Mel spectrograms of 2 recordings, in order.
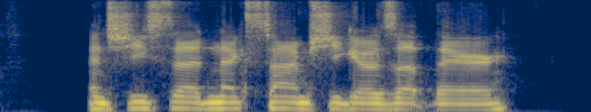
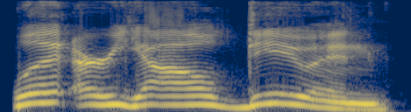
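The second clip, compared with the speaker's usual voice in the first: very slow, much higher Southern twang; country teacher impression; 8 semitones higher, much slower than usual. Imitating her real country teacher calling out to the class, slow Southern drawl. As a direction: stretch it out like a drawling Southern schoolteacher. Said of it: "used to have this real country teacher".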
